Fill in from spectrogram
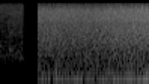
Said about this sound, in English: Masses of water gushing from the gaping hole in the destroyed Novokarkhovka Dam in Russian-controlled territory here in South Ukraine.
